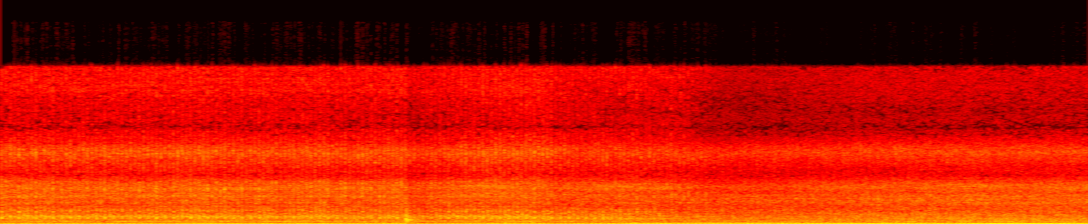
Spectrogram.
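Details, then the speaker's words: Mitsubishi Canter diesel after injection pump service with plunger replacement, previously hard-starting and unable to rev: even diesel clatter at steady idle, no stumbling or hunting; smooth normal idle after repair. "ini travelnya yang tidak mau digas sama sekali ya sulit hidup Nah setelah hidup tidak mau digas ini sudah kita service injection pump nya"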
